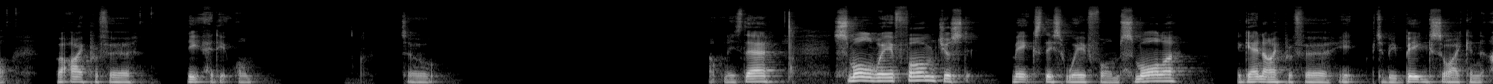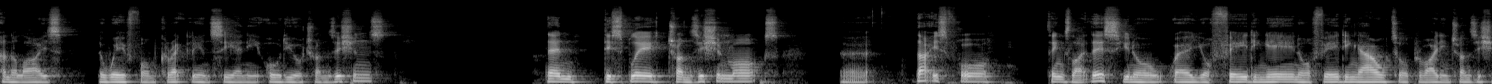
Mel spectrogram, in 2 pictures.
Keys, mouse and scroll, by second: 0.1 click, 1.4 click, 5.1 click, 6.0 click, 6.4 click, 23.7 click, 24.1-29.8 scroll down 8.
